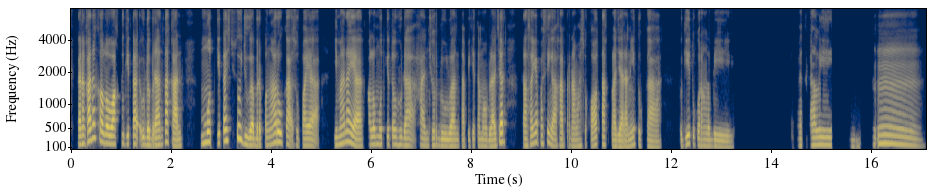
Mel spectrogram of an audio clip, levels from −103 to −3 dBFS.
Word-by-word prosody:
Kadang-kadang 215 - +6
kalau 185 -6 +6
waktu 170 +2 +2
kita 175 0 +2
udah 155 0 +2
berantakan, 145 -3 +2 0.4
mood 210 +3 +5
kita 210 +5 +3
itu 250 +3 +1
juga 150 -4 +5
berpengaruh 160 +8 +2
Kak, 170 -4 -1
supaya, 140 -1 -1 0.3
gimana 185 +6 +1
ya 130 -5 +3
kalau 160 +1 0
mood 160 0 -3
kita 160 0 -3
udah 145 -3 -2
hancur 140 0 -4
duluan, 130 -1 0
tapi 125 +1 -7
kita 140 -1 -5
mau 130 -1 -4
belajar, 130 +10 +3 0.4
rasanya 165 +8 -1
pasti 175 0 -3
enggak 130 -1 -1
akan 135 - 0
pernah 125 -2 -4
masuk 135 - -11
ke - - -14
otak 160 0 -2
pelajaran 120 -1 0
itu, 145 -3 -6
Kak. 115 0 -4 0.3
Begitu 165 +6 -3
kurang 130 -3 -4
lebih. 120 -3 -5 1.3
Ngakalin. 150 +2 -3 0.8
Mhm. 160 -6 -3
150 Hz, 145 wpm, -24 LUFS, 130-170 Hz, 1.3 s, Kadang-kadang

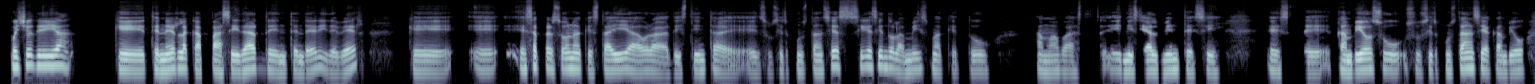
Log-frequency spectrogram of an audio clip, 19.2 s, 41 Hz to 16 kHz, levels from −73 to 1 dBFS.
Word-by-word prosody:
Pues, 145 -1 +5
yo 160 0 +5
diría 155 -1 +4 0.5
que 115 -2 +5
tener 120 +2 +4
la 130 -1 +6
capacidad 115 +2 +3
de 115 -3 -2
entender 105 +4 -1
y 130 -5 -4
de 100 -2 -3
ver 120 +10 -1 0.5
que, 110 -1 -2 0.2
eh, 115 -2 -5
esa 305 - 0
persona 130 0 +1
que - - -6
está 115 - -1
ahí 120 +2 +3
ahora 110 -4 +1
distinta 110 +4 -3
en 100 -1 -7
sus 95 0 -11
circunstancias 110 +6 -2
sigue 145 +1 -1
siendo 140 -1 -1
la 115 -4 -1
misma 115 0 -4
que - - -11
tú 110 -1 -6 0.6
amabas 110 -1 -6 0.2
inicialmente 110 -1 0
sí. 100 +2 -3 0.6
Este, 100 -2 -3
cambió 115 +2 +5
su 115 0 -1
su 115 - -8
circunstancia, 115 +4 +1
cambió 110 +1 -1
115 Hz, 120 wpm, -21 LUFS, 110-125 Hz, 0.6 s, la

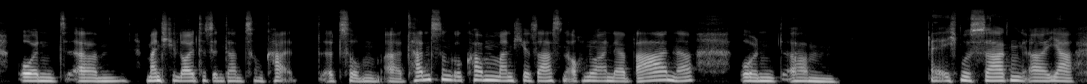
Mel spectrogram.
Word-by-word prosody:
und, 165 -3 +3
ähm, 155 0 0 0.2
manche 175 +2 +2
Leute 165 +2 +1
sind 155 -1 -5
dann 160 -2 -3
zum 155 0 -7
Ka 175 +5 -4 0.5
zum, 145 0 -3
äh, 130 -2 -4
Tanzen 215 - +2
gekommen. 200 +1 +2
Manche 175 -1 0
saßen 165 +1 -2
auch 160 - -4
nur 175 0 0
an 165 0 -1
der 150 -1 -1
Bar, 170 +8 +3
ne? 180 0 0 0.4
Und, 160 -2 +1
ähm, 145 -6 0 0.9
äh, - - -3
ich 170 +4 -4
muss 180 -4 +3
sagen, 175 +1 +3
äh, 160 -1 0
ja, 155 -2 +1
165 Hz, 155 wpm, -23 LUFS, 155-175 Hz, 0.9 s, und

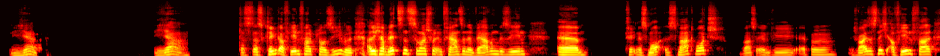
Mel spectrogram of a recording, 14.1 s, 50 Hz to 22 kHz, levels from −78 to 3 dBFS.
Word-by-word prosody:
Ja. 120 +9 -6 1.8
Ja. 120 0 -4 0.8
Das 125 -1 -9
das 145 -2 -3
klingt 165 +4 +3
auf - - +3
jeden 165 +1 +5
Fall 165 -2 0
plausibel. 145 -2 -2 0.2
Also, 170 - +9
ich 175 0 +5
habe 165 -1 +5
letztens 190 +1 +3
zum 175 -1 -1
Beispiel 175 0 0
im 150 - -5
Fernsehen 155 +2 -1
'ne 135 -4 -1
Werbung 150 +9 0
gesehen. 160 +1 -2 0.4
Ähm. 135 -2 +5 0.6
Kriegt 145 0 -6
'ne 135 - -5
Smo 130 +3 -1
Smartwatch, 175 +9 -3 0.2
war's 125 - -8
irgendwie 125 0 -8
Apple, 140 -1 -8 0.2
ich 125 -1 -22
weiß 155 +7 +3
es 170 0 -5
nicht. 195 -1 +1
Auf - - -4
jeden 175 +4 +5
Fall, 160 -3 +1
150 Hz, 150 wpm, -21 LUFS, 130-170 Hz, 1.8 s, Also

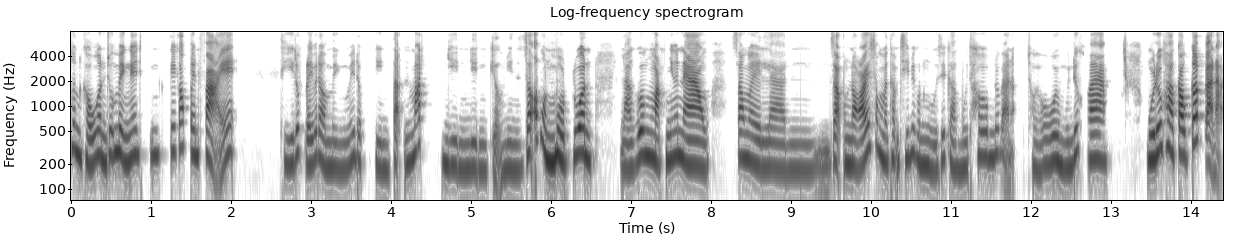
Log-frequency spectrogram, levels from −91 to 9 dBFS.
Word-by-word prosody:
sân 290 -4 +1
khấu 210 -4 0
gần 245 -3 +2
chỗ 255 - -2
mình 255 -5 +3
ấy, 260 - 0
ưm, 260 0 -4
cái 285 0 -5
góc 315 0 0
bên 260 -2 0
phải 250 -3 +3
ấy, 280 - -1 0.6
thì 205 -2 -5
lúc 270 -4 -5
đấy 195 - -1
bắt 235 - -3
đầu 230 -4 -1
mình 180 -1 -5
mới 215 +5 -4
được 225 -3 -8
nhìn 180 -3 -6
tận - - -4
mắt, 230 - 0 0.2
nhìn 190 -4 -4
nhìn, 175 -1 -5
kiểu, 175 - -9
nhìn 175 0 -5
rõ 275 - +2
mồn 230 - +6
một 230 -4 +5
luôn, 270 -1 +6 0.4
là 180 - -4
gương 250 +5 +2
mặc 210 -1 +3
như 225 +1 +1
thế - - +1
nào, 200 -6 +4 0.3
xong 245 -1 -1
rồi 210 -4 -1
là, 185 -1 -4
ừm, 175 - -9
giọng - - 0
nói, 195 +9 +3
xong 295 - -4
rồi 215 - -1
thậm 225 -1 -6
chí 235 +3 -5
mình 265 - -4
còn 200 -2 -1
ngửi 170 - -6
thấy 230 - -7
cả 190 -5 -6
mùi 180 +1 -4
thơm 250 -2 -3
nữa 260 - -4
bạn 290 - -6
ạ. - - -13 0.2
Trời 180 -2 -7 0.2
ơi! 220 - +2
Mùi 185 -2 -2
nước 265 +9 -3
hoa, 230 -1 +2 0.5
mùi 230 +2 +5
nước 300 +3 +3
hoa 305 -3 +5
cao 265 -1 +7
cấp 370 +9 +6
bạn - - +5
ạ. - - -1
225 Hz, 290 wpm, -22 LUFS, 185-255 Hz, 0.6 s, cao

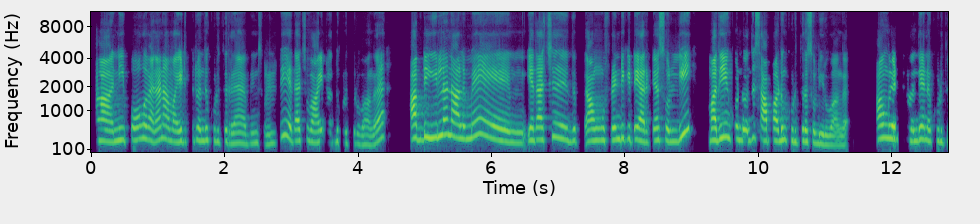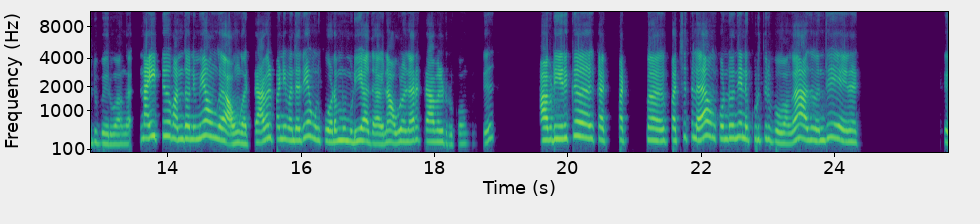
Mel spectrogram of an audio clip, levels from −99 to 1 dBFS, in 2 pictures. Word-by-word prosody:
ஆ - - +7 0.2
"நீ 255 - 0
போக 260 +2 -1
வேணாம், 250 +3 +1
நான் 265 -3 0
வ - - 0
எடுத்துட்டு 235 +2 -4
வந்து 250 +1 -3
குடுத்துடுறேன்." 205 -3 -5
அப்படின்னு 195 +2 -9
சொல்ட்டு 200 - -9
ஏதாச்சும் 240 -1 -2
வாங்கிட்டு 215 0 -2
வந்து 225 +2 -11
குடுத்துருவாங்க. 180 -3 -8 0.6
அப்படி 300 +2 +3
இல்லனாலுமே 320 -2 +3 0.8
ஏதாச்சு 260 +4 +2 0.2
இது 240 +1 -4 0.2
அவுங்க 250 +1 +1
ஃப்ரெண்ட் 260 +2 +1
கிட்ட 270 -1 -1
யார்ட்டயாவது 245 +3 +1
சொல்லி, 235 - +2 0.4
மதியம் 285 +3 +5
கொண்டு 265 -3 -1
வந்து 255 +7 -5
சாப்பாடும் 245 +1 +3
குடுத்துர 230 0 -2
சொல்லிருவாங்க. 170 - -4 0.5
அவங்க 295 +1 +2
எடுத்து 265 -2 -9
வந்து 240 +4 +1
எனக்கு 245 -1 -4
குடுத்துட்டு 220 -2 -8
போயிருவாங்க. 185 -1 -5 0.2
நைட்டு 335 +3 +4
வந்த 275 0 0
உடனுமே 275 +4 0
அவுங்க 300 -4 -1 0.2
அவுங்க 195 +1 0
ட்ராவல் 240 +7 +1
பண்ணி 275 +1 -1
வந்ததே 250 +4 0
அவுங்களுக்கு 250 -6 -3
உடம்பு 245 +3 0
முடியாது. 230 0 +1 0.2
ஏனா 225 +4 0
அவ்ளோ 230 +3 -1
நேரம் 245 +2 -1
ட்ராவல் 225 -1 0
இருக்கும் 190 +2 -13 0.2
க்கு. 210 - -7 0.9
அப்படி 260 +1 +3
இருக்க 290 +3 -1 0.3
க - - +2 0.3
ப் 255 0 -2 0.3
ப - - +1 0.3
பட்சத்தில 260 +2 -3
அவங்க 320 -3 -2
கொண்டு 280 +1 -1
வந்து 295 +2 0
எனக்கு 270 -2 -2
குடுத்துட்டு 265 -1 -6
போவாங்க. 200 +1 -2 0.2
அது 255 -1 -1
வந்து 250 +5 -3 0.2
எனக் 225 -2 -3 1.3
க - - -1
245 Hz, 160 wpm, -21 LUFS, 220-275 Hz, 1.3 s, ஆ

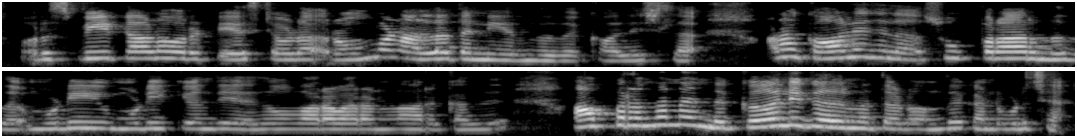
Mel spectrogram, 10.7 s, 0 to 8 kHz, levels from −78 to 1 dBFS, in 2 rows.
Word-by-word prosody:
ஒரு 260 - -4
ஸ்வீட்டான 290 +1 +1
ஒரு 265 - -4
டேஸ்டோட, 245 0 -4 0.2
ரொம்ப 265 +8 -5
நல்ல 270 -1 +4
தண்ணீ 250 -2 -2
இருந்தது, 210 -2 -8
காலேஜ்ல. 210 +2 -7 0.4
ஆனா, 345 - +2
காலேஜ்ல 305 0 +3 0.2
சூப்பரா 290 -1 +3
இருந்தது. 245 -5 -3 0.2
முடி 245 +2 -4 0.2
முடிக்கு 245 +1 -7
வந்து 235 0 -8
எதுவும், 225 +1 -11
வர 225 0 +1
வரன்னுலாம் 225 0 -4
இருக்காது. 215 0 -13 0.5
அப்புறம் 360 +2 +2
தான் 390 0 +1
நான் 380 -2 +1
இந்த 270 -3 +2
கர்லி 345 +5 +7
கேர்ள் 290 -3 +5
மெத்தட் 235 -3 -6
வந்து 225 +4 -5
கண்டுபிடிச்சேன். 225 -3 -7
245 Hz, 160 wpm, -22 LUFS, 225-290 Hz, 0.5 s, கர்லி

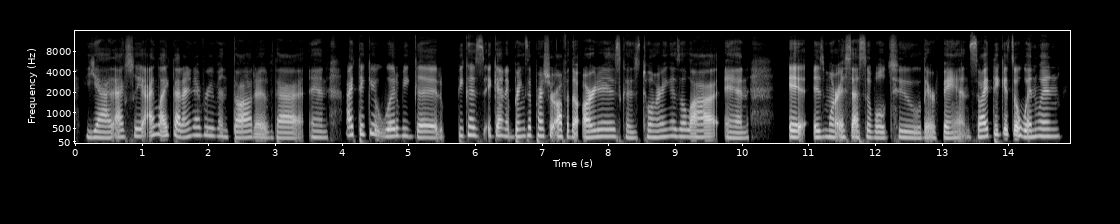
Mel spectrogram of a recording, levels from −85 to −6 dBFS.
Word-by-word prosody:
Yeah. 190 -3 -1
Actually, 225 +3 -1
I - - +3
like 275 -1 0
that, 215 - +2
I 205 +2 +1
never 265 +2 -5
even 240 -4 -7
thought 195 +1 +1
of 190 - -3
that. 180 -1 0
And 195 -1 -6 0.3
I 265 +1 +4
think 295 +3 -4
it - - -1
would 235 +2 0
be 245 -1 -6
good 195 -1 0 0.2
because, 255 0 -2
again, 255 0 0
it 230 -2 -4
brings 230 +2 0
the 260 - 0
pressure 240 0 +1
off 220 - +4
of 215 - -2
the - - +3
artist 225 +3 +3
'cause 185 -1 -7
touring 210 +3 -3
is 235 -1 -5
a 225 - 0
lot, 110 - +3
and 180 -2 -1 0.6
it 210 +7 +7
is 205 +1 +2
more 215 -2 +2
accessible 190 -2 0
to 190 -2 -4
their 180 - -1
fans. 185 +4 -1
So 215 - +1
I 220 +1 +7
think 150 - -2
it's 150 - 0
a - - +6
win-win 230 +1 0
215 Hz, 190 wpm, -26 LUFS, 190-235 Hz, 0.6 s, it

